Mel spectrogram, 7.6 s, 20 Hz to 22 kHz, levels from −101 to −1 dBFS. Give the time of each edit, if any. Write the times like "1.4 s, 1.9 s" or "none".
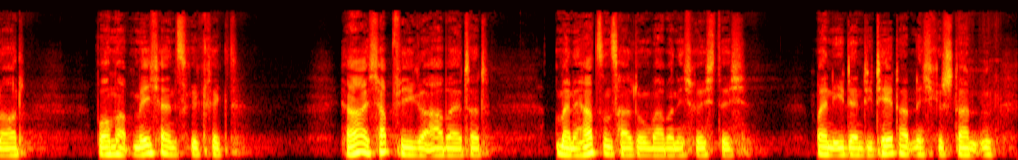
none

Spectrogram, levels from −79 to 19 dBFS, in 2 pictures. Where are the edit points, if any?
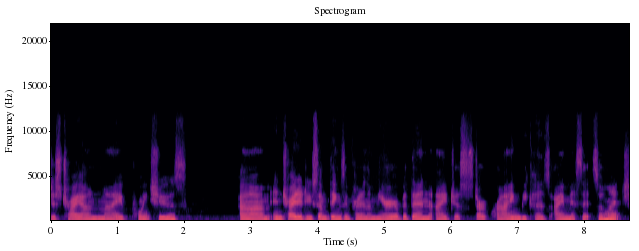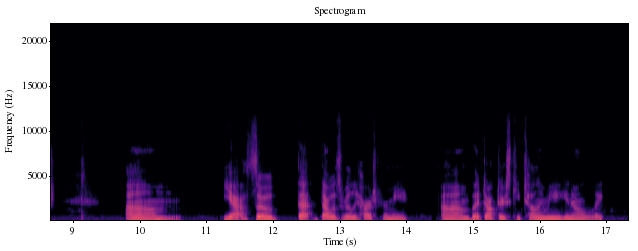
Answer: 14.4 s

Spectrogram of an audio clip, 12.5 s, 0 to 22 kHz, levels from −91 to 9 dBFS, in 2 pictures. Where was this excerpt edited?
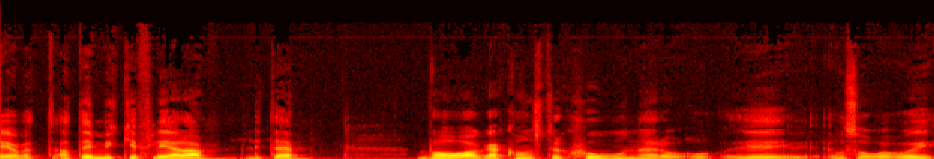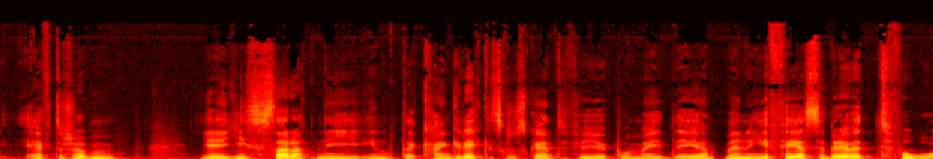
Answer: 9.6 s, 10.9 s

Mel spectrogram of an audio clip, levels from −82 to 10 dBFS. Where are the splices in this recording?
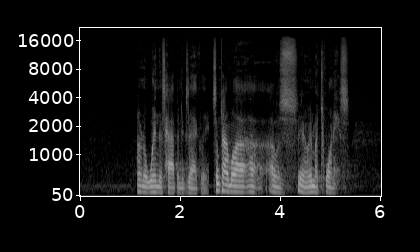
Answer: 2.6 s

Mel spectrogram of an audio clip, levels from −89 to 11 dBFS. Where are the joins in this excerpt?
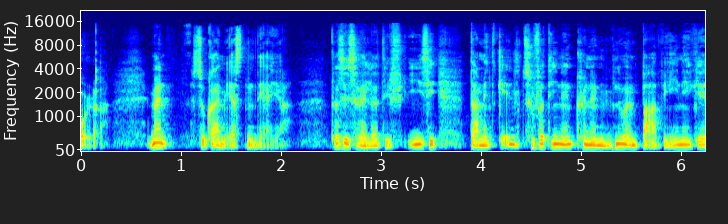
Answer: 1.1 s, 5.3 s

